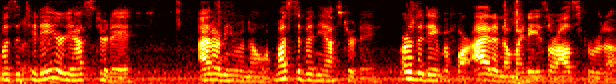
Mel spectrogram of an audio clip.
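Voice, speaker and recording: Here a woman talks at a very fast pace. Her pitch is medium, with ordinary variation. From Wisconsin, US Midwest. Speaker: cross-stitch video co-host. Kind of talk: casual chat.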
